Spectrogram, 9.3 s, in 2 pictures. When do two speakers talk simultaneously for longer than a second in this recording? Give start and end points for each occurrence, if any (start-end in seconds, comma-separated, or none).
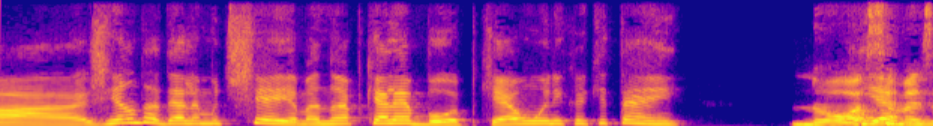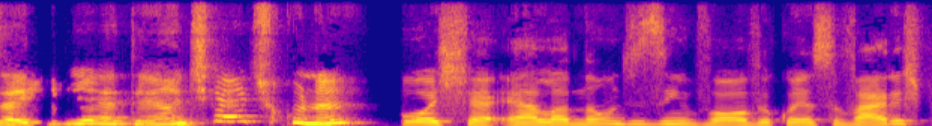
none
